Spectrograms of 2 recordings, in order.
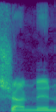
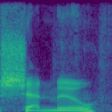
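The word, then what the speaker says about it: Shenmue: shanmu now um and is apparently pronounced shanmu not shenmu so don't correct me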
